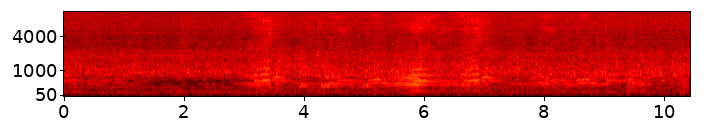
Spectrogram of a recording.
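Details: Droning swarm of bees around their hives, a continuous multi-toned hum broken by several close flybys that swell and fade at irregular intervals of a second or two.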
